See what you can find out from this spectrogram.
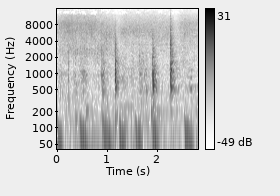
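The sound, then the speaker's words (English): Chorizo fries over medium heat in a pan for a simple breakfast, with a steady hiss of sizzling and a few sharper scrapes as it is stirred. “Then we're gonna cook it up a bit, so we gotta turn it up to about a medium heat. And back to the chorizo, man. You gotta keep attacking that, dude. You can't let it slip.”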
